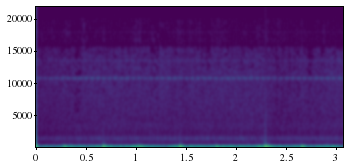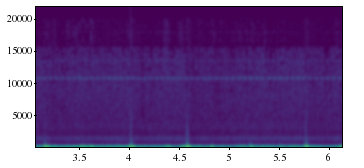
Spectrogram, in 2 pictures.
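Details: Self-recorded echocardiogram with heart sounds from the recorder's own heart during an irregular heartbeat (arrhythmia).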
